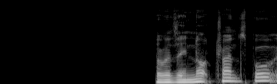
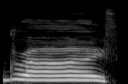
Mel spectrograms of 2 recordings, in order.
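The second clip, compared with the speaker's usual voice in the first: "growth" jumped much higher and louder, stretched out; high mocking "growth"; mock emphasis; 10 semitones higher, 4 dB louder than usual. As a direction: echo "growth" in a high, loud, sing-song mock. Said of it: "She's saying".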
